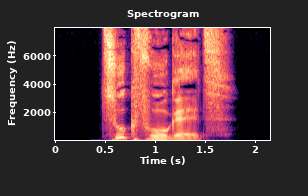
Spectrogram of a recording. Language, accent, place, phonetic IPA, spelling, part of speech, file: German, Germany, Berlin, [ˈt͡suːkˌfoːɡl̩s], Zugvogels, noun, De-Zugvogels.ogg
- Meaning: genitive singular of Zugvogel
